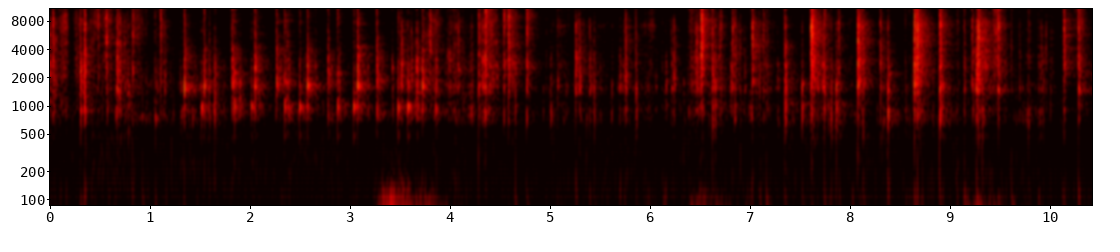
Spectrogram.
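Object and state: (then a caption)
Plastic game controller. A white plastic gamepad, a hollow shell with buttons held in both hands, is tapped rapidly with long nails that have paper clips attached. The result is a fast, uneven stream of sharp, dry, bright clicks and ticks that die away almost instantly, with a faint low thump partway through.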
